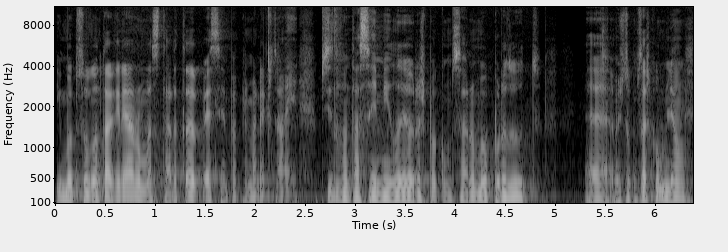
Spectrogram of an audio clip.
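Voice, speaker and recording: Fairly low-pitched, a man talks at a very fast pace with fairly even intonation. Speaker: podcast host. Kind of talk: podcast intro and interview questions.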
